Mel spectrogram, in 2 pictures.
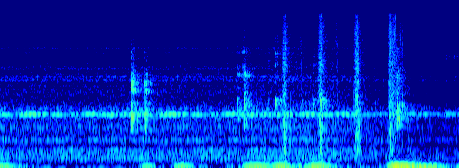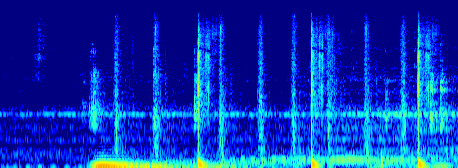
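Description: Building pieces are placed with short, soft clicks.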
